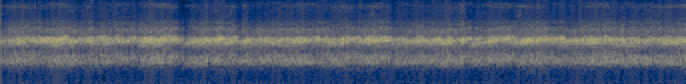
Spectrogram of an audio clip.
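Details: Frogs singing at a pond in a horse pasture, recorded with a Zoom recorder: a dense, continuous chorus of overlapping trills in two bright bands, steady throughout with no gaps.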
